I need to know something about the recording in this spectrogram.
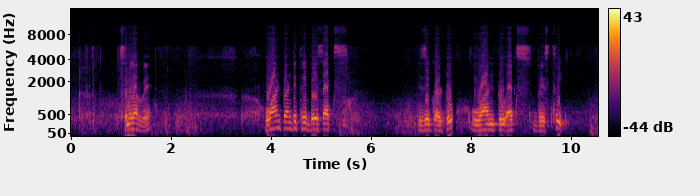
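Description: A man lectures calmly, close by.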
